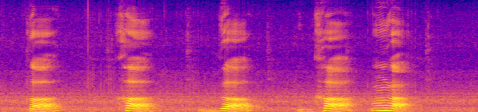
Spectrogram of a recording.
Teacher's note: जब हम इन व्यंजनों का उच्चारण करते हैं तब वायु कंठ से निकलती है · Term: क वर्ग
